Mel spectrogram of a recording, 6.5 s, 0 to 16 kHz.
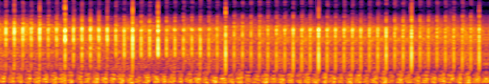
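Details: Rapid, regular sharp clicks, about three a second, from an SW12 extracorporeal shockwave therapy applicator treating a male client's problem thighs and toes (unclear in speech) for pain relief.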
